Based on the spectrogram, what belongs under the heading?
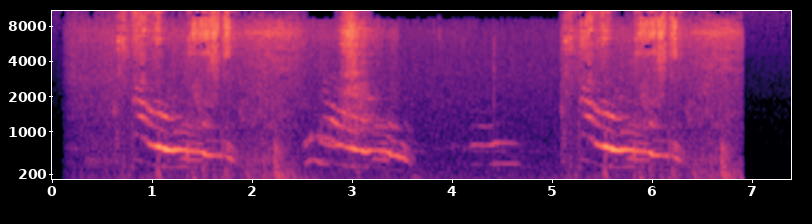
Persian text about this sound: شنیدن اون صدای پلنگ برفی از درخشانترین خاطرات این سفرم بودش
